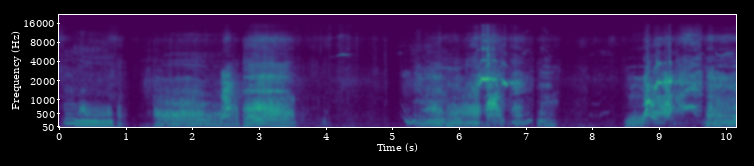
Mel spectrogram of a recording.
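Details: Desi village dogs meeting, a house dog among them, give throaty growls that break into rough snarls and sharp barks in uneven bursts, with silent gaps between outbursts.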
